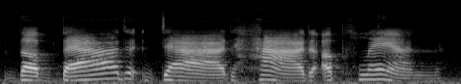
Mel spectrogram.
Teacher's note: these are brighter vowels. they are a little bit more open and they're very forward in the mouth. The tongue is pressing more forward.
